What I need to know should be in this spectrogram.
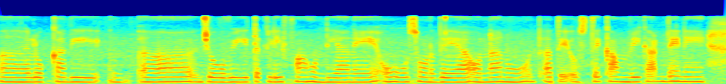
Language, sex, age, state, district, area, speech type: Punjabi, female, 30-45, Punjab, Mansa, urban, spontaneous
